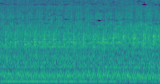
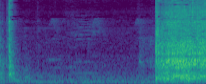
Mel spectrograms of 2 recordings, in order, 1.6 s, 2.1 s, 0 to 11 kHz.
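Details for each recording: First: Suzuki APV (G15 engine) that had suddenly died, started after timing belt repair: key on, check-engine lamp lit, engine starts into a steady, even idle with a smooth low hum and no knocks or misses, running normally. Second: Suzuki APV (G15 engine) that died suddenly while driving, cranking: noisy starter spins fast, light and even with no compression pulses, like compression leaking; no compression because the timing belt snapped.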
